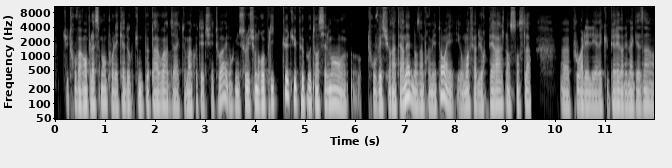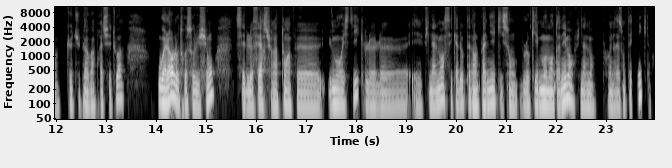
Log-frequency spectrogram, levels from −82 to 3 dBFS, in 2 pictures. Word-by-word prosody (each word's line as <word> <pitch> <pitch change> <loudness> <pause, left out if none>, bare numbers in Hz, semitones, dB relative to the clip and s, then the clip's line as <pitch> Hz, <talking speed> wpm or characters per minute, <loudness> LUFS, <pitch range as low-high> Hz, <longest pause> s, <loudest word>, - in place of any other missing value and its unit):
tu - - -10
trouves 100 - -2
un - - +4
remplacement 95 +1 +1
pour 95 -2 -3
les 85 - -1
cadeaux 90 +2 -2
que 90 - -18
tu - - -5
ne 90 - 0
peux 90 +3 -4
pas 90 - -1
avoir 90 0 +1
directement 85 0 -3
à - - -1
côté 85 - -5
de 80 - -12
chez - - -7
toi. 120 +5 0
Et - - 0
donc, 85 -4 -6
une 90 -2 -1
solution 100 +4 0
de 100 - +4
repli 100 +1 0
que - - +3
tu 120 -7 +1
peux 115 - +1
potentiellement, 100 -2 +1
heu, - - -9 0.4
trouver 90 0 -1
sur 90 0 -2
internet, 95 - +4
dans 90 -4 0
un - - 0
1er 85 +1 -2
temps 150 +9 +3
et 90 -6 0
et - - -10
au 85 - -3
moins 95 +2 +2
faire 90 - -3
du 85 - -2
repérage 95 +1 0
dans 85 - -3
ce 85 - -4
sens 85 +1 -6
là, 95 -1 0 0.6
heu, 85 -2 -2
pour 95 -1 -2
aller 90 -1 0
les 85 0 -2
récupérer 90 +2 -2
dans 90 - +1
les 85 - -3
magasins, 85 0 -2 0.2
que - - -3
tu - - -10
peux - - -1
avoir 90 0 0
près 90 - -6
de - - -6
chez 90 - -4
toi. 125 +6 -1 0.7
Ou 110 - +8
alors, 115 +8 +10
l'autre 105 -6 +3
solution, 95 - +2 0.4
c'est 90 - -3
de 90 - 0
le 90 - +3
faire 95 +3 +1
sur 90 - -3
un 90 - +1
ton 95 - 0
un - - +1
peu 85 -1 -1 0.2
humoristique, 95 - 0
le 90 -2 -1
le 85 +2 -4
et 85 -1 -7
finalement 95 +6 +2
ces 110 -2 -9
cadeaux 100 +1 -1
que 100 - -14
tu - - -4
as - - -3
dans 90 - +4
le 90 - +3
panier 95 +3 +3
qui 100 -4 -9
sont 85 -1 -2
bloqués, 90 +1 -1
momentanément, 95 +6 +5
finalement, 85 -4 -2
pour 90 - -9
une 85 - -1
raison 85 +1 -3
technique. 135 - -3
90 Hz, 250 wpm, -24 LUFS, 85-100 Hz, 0.7 s, alors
